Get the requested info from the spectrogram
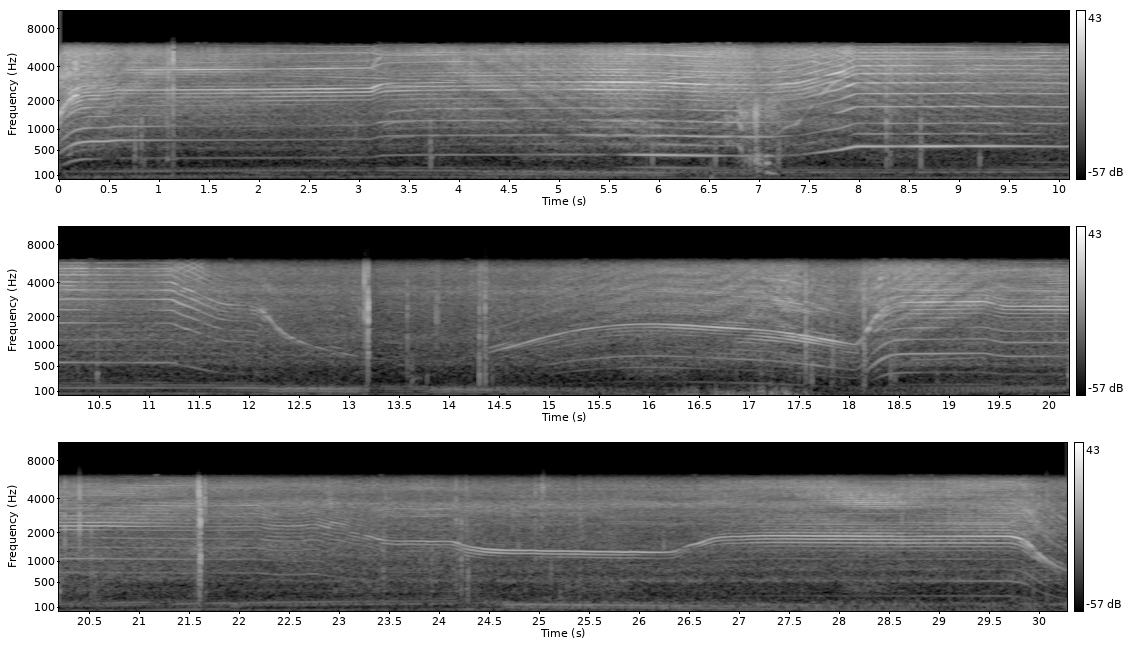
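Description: Electric motor and pusher propeller of a Jamara Roo RC delta plane whining in flight. The pitch steps up and down as the throttle changes and glides down as the plane passes by, then stops near the end as it comes in to land. A low rumble of wind on the microphone runs underneath.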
